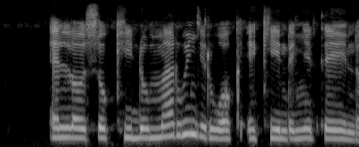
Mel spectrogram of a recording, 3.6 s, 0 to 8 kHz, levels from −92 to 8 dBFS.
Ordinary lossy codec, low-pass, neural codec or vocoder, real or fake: none; 7.2 kHz; vocoder, 44.1 kHz, 128 mel bands, Pupu-Vocoder; fake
